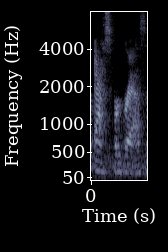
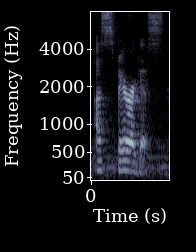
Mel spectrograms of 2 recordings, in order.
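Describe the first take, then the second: First: "aspergrass", ending like the word grass; variant pronunciation. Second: Said in the usual way. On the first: Shown as a demonstration. Cook quoting how some people say it, "aspergrass" as a folksy variant. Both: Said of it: "as some people want to say it".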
